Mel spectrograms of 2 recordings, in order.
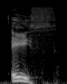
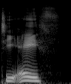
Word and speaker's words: eighth: Eighth is next. EIGH eighth. TH. Not T-eighth, TH.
